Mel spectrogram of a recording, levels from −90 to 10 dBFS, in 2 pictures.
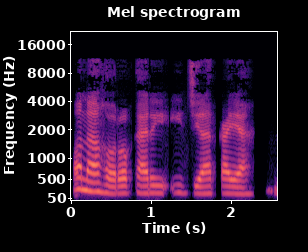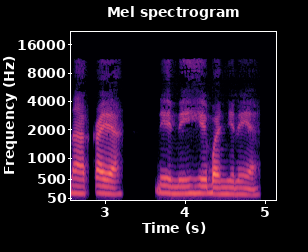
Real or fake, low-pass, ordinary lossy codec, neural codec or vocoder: fake; 19.8 kHz; MP3, 48 kbps; autoencoder, 48 kHz, 32 numbers a frame, DAC-VAE, trained on Japanese speech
